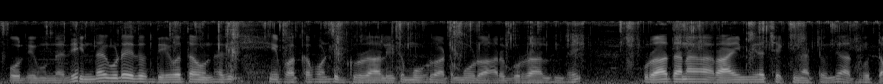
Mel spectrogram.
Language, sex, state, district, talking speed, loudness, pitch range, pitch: Telugu, male, Andhra Pradesh, Srikakulam, 145 wpm, -34 LUFS, 100-115 Hz, 105 Hz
